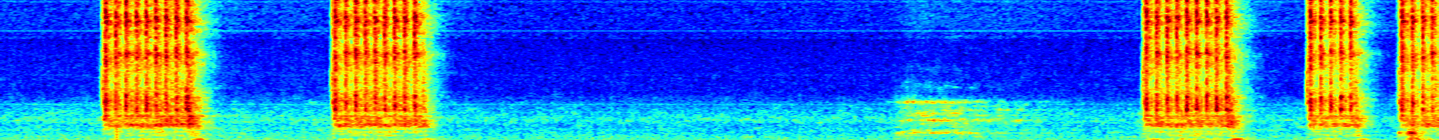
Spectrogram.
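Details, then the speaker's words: Tube linear amplifier (Sonar) after replacing two capacitors, tubes warmed over a minute: five bursts of rapid buzzing relay clicks each time it is keyed. The relay chatters as if trying to engage, and the amplifier is still not working. "all that it's still chattering now I gotta go on finding out why it's still"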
